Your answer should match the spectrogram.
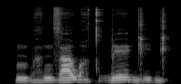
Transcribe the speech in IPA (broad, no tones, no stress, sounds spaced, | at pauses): m b a̤ n z a w e̤ tˤ ɡ͡b e ɡ i ɡ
